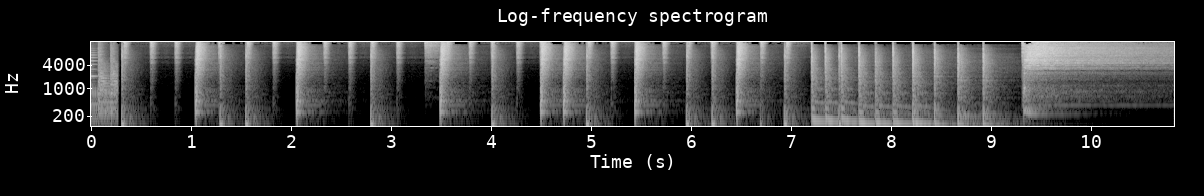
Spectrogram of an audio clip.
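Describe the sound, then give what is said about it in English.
Clumsy drumming: loud, unevenly spaced hits stumble along for several seconds, then a quickening run of tom strikes falls in pitch and ends on a long, ringing cymbal crash. “I never told you to give up drumming, even though your playing sounds like this.”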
